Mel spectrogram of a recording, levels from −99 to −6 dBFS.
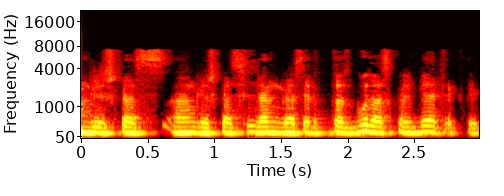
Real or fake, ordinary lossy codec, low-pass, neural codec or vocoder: real; MP3, 32 kbps; 7.2 kHz; none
